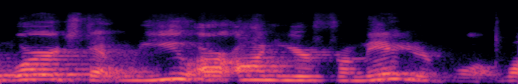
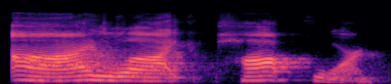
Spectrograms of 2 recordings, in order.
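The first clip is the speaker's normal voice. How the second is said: very slow, louder, clearly spaced; slow repeat-after-me model; 3 semitones lower, 5 dB louder, much slower than usual. Shown as a demonstration. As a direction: stretch each word so the children can echo. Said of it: "I'll say it and you repeat it".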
